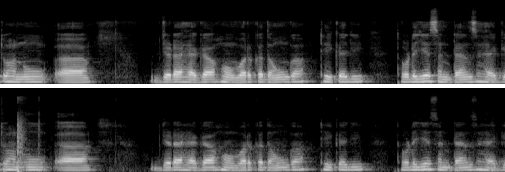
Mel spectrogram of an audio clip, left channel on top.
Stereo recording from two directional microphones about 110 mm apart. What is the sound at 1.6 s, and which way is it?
Speech, 65° left (ahead or behind).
